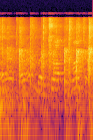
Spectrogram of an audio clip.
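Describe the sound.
An audience applauds with steady, overlapping claps forming a dense, crackling wash, with sharper bursts surging every few moments and voices mixed in beneath.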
